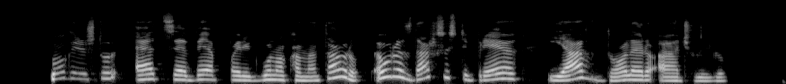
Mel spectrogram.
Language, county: Lithuanian, Klaipėda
